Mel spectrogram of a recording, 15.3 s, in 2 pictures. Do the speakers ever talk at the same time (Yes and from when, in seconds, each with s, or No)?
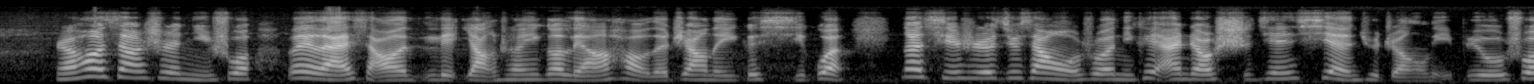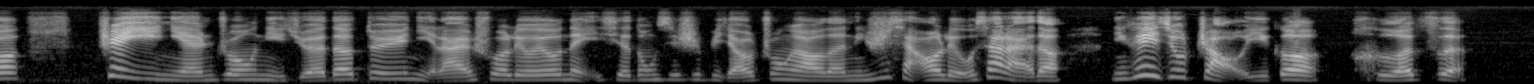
No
